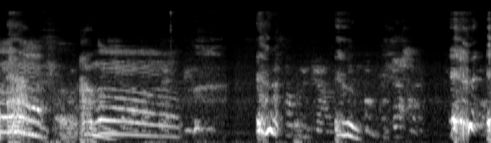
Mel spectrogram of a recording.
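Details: Older child coughing a few short coughs while a younger sister giggles and laughs at it.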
